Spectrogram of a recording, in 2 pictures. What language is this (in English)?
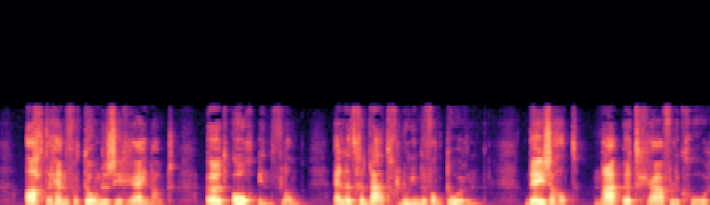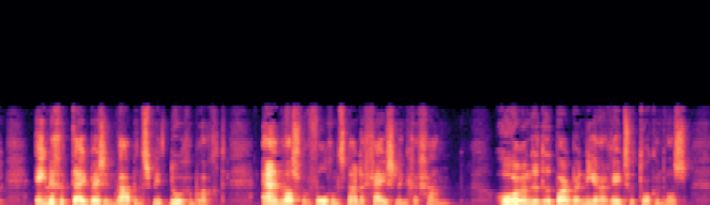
Dutch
